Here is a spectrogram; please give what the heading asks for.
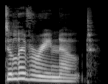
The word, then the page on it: delivery note: American English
